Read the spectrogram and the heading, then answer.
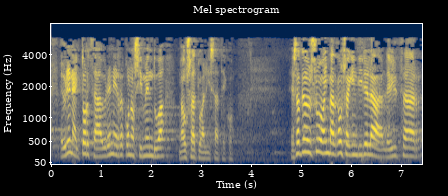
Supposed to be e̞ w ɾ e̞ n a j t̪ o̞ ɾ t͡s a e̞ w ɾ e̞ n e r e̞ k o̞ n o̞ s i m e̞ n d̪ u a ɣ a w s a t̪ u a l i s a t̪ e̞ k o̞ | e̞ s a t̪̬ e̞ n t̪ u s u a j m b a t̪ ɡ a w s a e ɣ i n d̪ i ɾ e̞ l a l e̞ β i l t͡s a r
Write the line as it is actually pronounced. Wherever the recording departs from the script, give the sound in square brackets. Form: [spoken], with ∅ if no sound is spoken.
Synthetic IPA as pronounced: e̞ w ɾ e̞ n a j t̪ o̞ ɾ t͡s a e̞ w ɾ e̞ n e r e̞ k o̞ n o̞ s i m e̞ n d̪ u a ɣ a w s a t̪ u a l i s a t̪ e̞ k o̞ | e̞ s a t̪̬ e̞ n [d̪] u s u a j m b a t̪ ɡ a w s a e ɣ i n d̪ i ɾ e̞ l a l e̞ β i l t͡s a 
